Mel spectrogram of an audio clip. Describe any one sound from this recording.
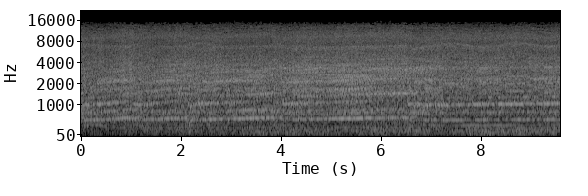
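A racing car engine roars at high revs, climbing in pitch and dropping briefly with each gear change.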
